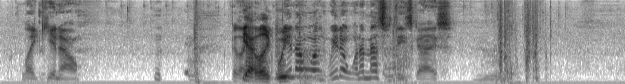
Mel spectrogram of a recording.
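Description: An axe chops into wood with sharp knocks.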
